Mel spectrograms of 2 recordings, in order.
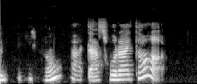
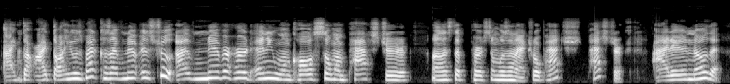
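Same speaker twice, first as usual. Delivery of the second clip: ordinary delivery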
